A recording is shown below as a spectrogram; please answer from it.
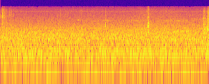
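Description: Quiet room tone: a steady low hiss, with one faint tick about one and a half seconds in.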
